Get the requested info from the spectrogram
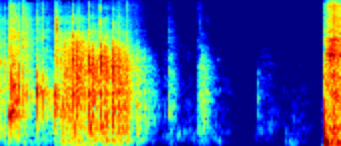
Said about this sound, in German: Ich, ich würfel mal.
